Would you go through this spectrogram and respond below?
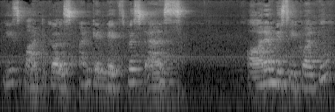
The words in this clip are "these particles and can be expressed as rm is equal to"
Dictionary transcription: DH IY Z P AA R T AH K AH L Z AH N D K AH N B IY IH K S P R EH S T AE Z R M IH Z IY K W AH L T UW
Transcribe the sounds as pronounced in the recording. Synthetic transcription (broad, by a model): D IY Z P AA R T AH K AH L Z AH N D K AH N B IY IH K S P R EH S T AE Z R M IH S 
